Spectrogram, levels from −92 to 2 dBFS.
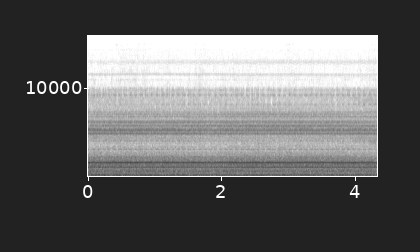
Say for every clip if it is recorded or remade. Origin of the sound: remade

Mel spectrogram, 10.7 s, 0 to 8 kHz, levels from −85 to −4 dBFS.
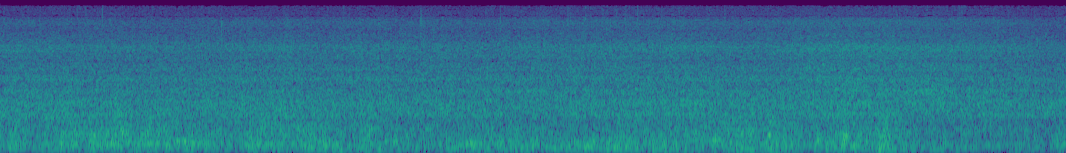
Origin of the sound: recorded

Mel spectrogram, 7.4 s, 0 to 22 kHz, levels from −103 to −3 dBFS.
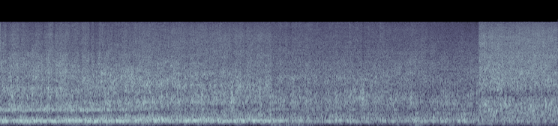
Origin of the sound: remade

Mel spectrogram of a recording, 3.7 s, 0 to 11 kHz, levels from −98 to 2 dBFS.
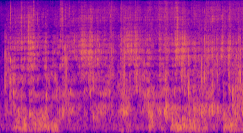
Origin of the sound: recorded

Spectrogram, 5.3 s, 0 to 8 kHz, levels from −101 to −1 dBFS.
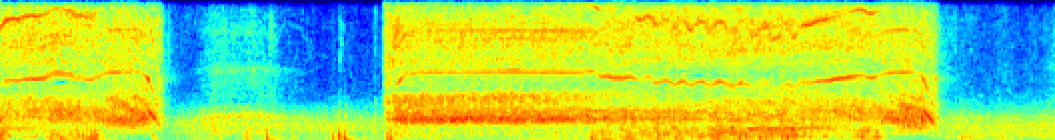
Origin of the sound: recorded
